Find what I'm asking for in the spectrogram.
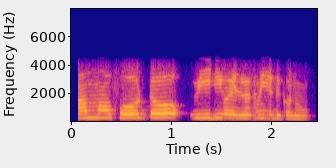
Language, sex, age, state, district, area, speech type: Tamil, female, 18-30, Tamil Nadu, Thoothukudi, rural, conversation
